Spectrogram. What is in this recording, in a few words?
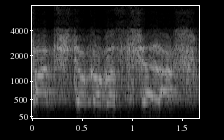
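player friendly fire, mood low, Polish speech; War Thunder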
